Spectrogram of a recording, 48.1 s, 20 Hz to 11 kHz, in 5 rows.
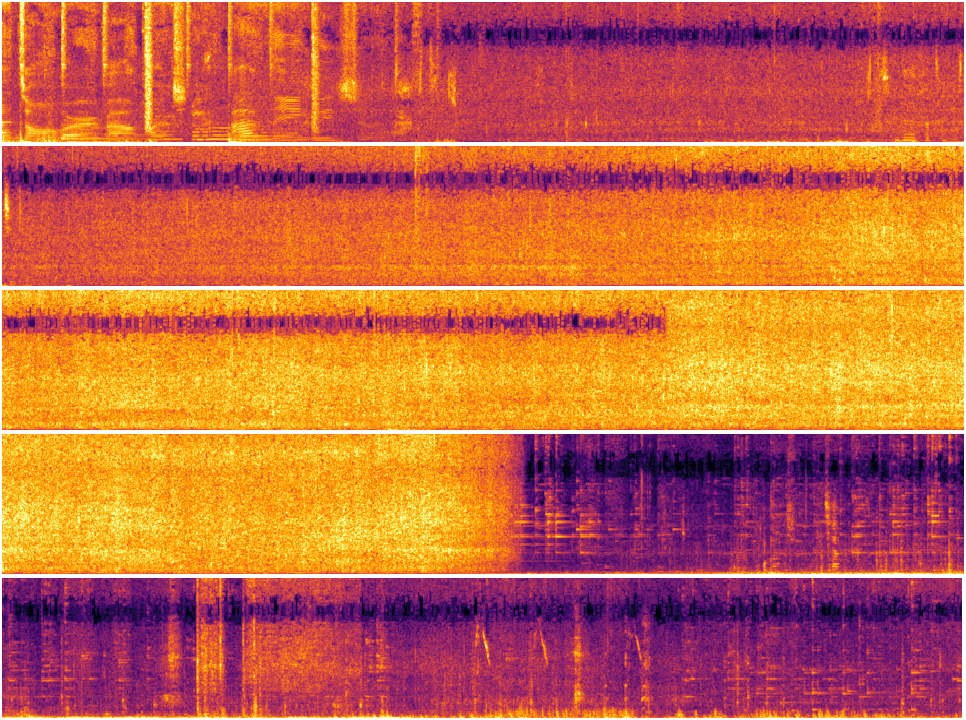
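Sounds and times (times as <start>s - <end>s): rushing water: 0.0s - 34.2s.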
